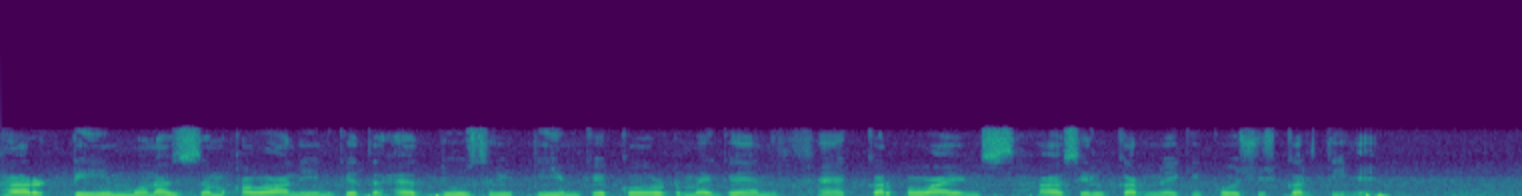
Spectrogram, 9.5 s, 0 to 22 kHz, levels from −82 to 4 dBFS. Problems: constant background noise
